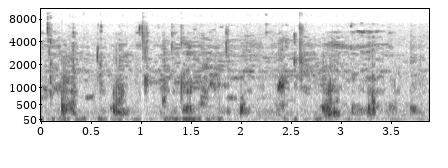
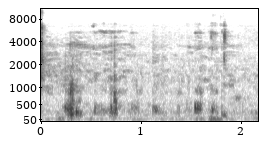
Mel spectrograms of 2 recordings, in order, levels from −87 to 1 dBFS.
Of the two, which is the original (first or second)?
first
